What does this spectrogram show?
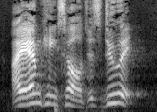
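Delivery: loud, high royal command; a king barking an order at the witch; commanding shout. Retold or imitated. Saul in disguise demanding the witch obey, loud and high.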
